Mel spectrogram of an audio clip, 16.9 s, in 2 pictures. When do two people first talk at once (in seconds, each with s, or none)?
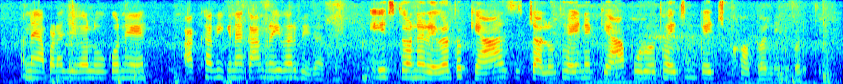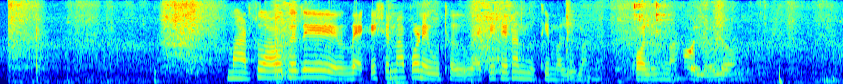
none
